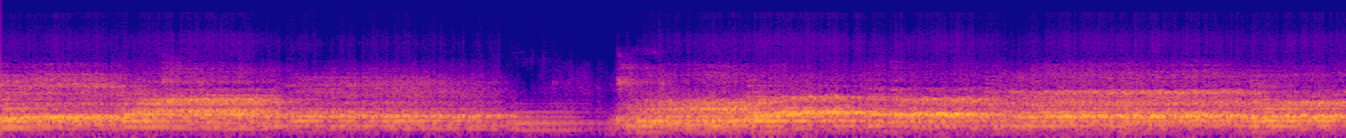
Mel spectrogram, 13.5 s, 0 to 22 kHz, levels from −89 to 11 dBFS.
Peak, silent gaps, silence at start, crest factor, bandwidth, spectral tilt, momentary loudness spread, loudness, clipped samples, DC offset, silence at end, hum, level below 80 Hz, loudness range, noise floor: 0 dBFS; none; 0 s; 14 dB; 7.4 kHz; -7.5 dB/octave; 11 LU; -13 LUFS; under 0.1%; under 0.1%; 0 s; none; -54 dBFS; 8 LU; -35 dBFS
